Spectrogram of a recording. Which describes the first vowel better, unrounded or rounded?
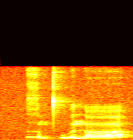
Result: unrounded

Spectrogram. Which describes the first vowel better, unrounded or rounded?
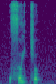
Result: unrounded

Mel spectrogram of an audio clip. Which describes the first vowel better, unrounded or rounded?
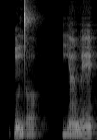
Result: rounded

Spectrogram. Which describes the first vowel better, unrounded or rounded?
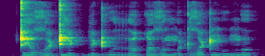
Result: unrounded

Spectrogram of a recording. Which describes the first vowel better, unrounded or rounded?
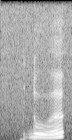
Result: rounded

